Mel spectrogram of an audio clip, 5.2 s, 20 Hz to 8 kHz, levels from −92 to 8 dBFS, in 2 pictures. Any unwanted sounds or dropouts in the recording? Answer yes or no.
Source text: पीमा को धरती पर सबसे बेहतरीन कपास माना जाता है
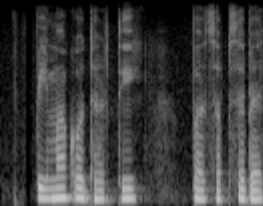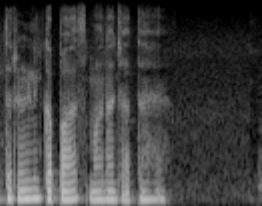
no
